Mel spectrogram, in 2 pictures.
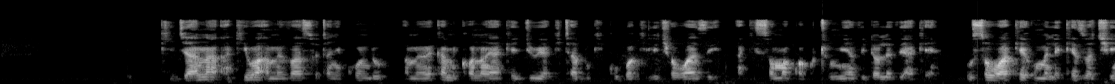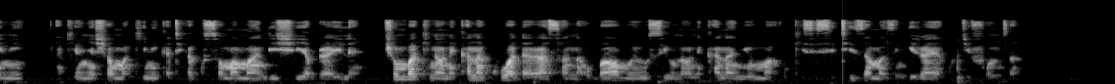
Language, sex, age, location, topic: Swahili, male, 18-24, Nairobi, education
